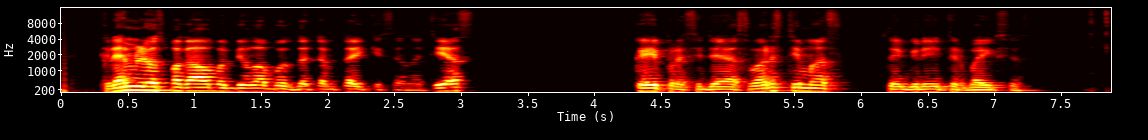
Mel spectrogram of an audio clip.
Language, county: Lithuanian, Panevėžys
